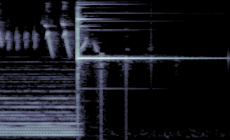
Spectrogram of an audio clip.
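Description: Background music with falling high tinkly notes stops abruptly under a second in, and a single bright bell-like ding strikes and rings on one high tone, fading slowly.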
